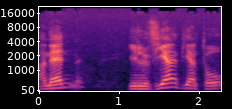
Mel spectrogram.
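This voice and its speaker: A man's fairly high voice, with ordinary pitch variation, comes through dry and close with no echo. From eastern France. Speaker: pastor. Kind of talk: sermon. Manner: hesitant with repetitions.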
